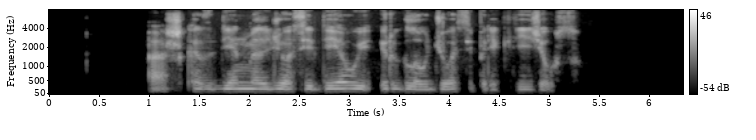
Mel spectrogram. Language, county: Lithuanian, Vilnius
